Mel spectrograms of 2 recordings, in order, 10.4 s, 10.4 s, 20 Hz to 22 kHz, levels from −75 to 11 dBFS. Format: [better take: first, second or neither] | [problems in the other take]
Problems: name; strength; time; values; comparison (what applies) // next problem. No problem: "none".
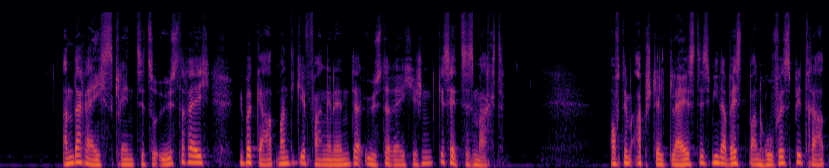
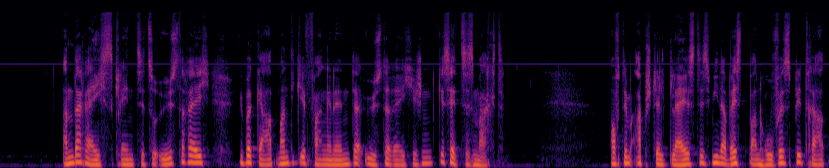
first | high-pitched whine; faint; throughout; 4.5 kHz, 35 dB below the speech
